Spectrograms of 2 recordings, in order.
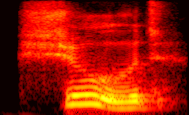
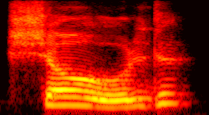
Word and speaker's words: should: Se escriben should, así como LD, should, pero la L es muda, no se pronuncia la L.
